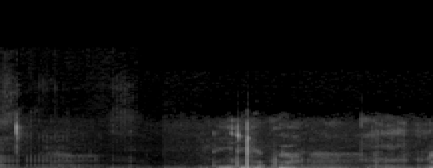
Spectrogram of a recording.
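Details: A domestic cat purring while eating, staying as a house guest indoors: a steady low rumble with fast regular pulses through the first half, then soft spoken voice and a sharp click over the continuing purr.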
